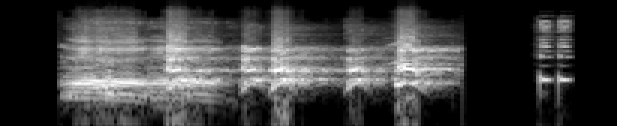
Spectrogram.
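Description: A large dog, a bull mastiff, barking in a loud run of several barks for about three seconds. Near the end come two very short clipped sounds.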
